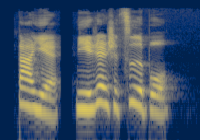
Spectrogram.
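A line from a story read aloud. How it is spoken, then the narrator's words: Loud. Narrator (Chinese): 我便凑到老人耳边大声说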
